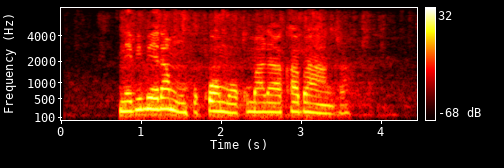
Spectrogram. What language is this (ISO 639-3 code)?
lug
